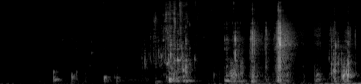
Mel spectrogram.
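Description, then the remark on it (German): Drinking sounds as a person takes a big gulp of water: a few soft, wet swallows, then a longer stretch of gulping and water sloshing near the mouth, with no talking. “So einmal einen großen Schluck Wasser, einmal ganz viel Luft nehmen für meinen Kopf”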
